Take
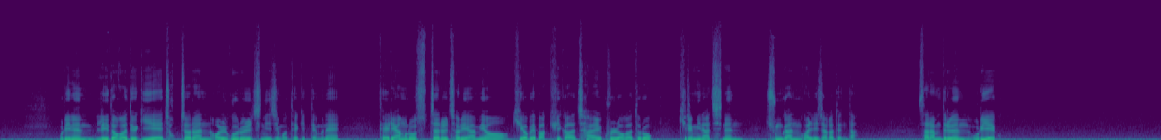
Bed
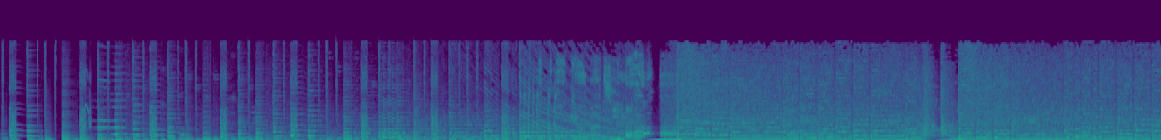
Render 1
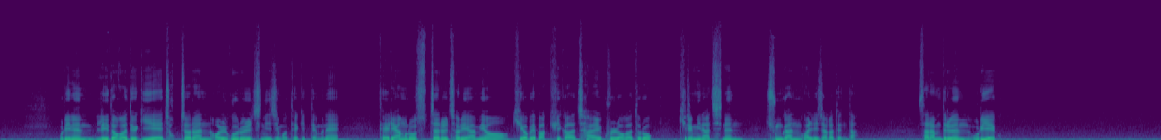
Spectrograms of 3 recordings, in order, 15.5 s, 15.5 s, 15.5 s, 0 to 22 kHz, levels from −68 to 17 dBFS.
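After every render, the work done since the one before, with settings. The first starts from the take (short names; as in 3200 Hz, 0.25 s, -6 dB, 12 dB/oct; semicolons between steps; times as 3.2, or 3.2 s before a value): de-hum 50 Hz, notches 3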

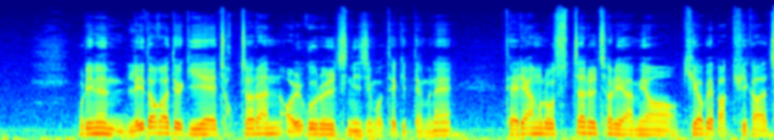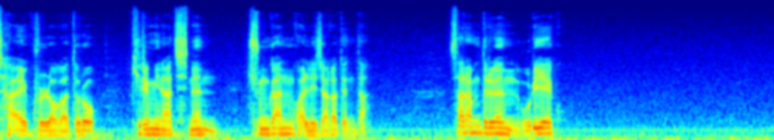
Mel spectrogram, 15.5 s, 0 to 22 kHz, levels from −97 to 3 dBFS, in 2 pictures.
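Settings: noise print and reduce 6 dB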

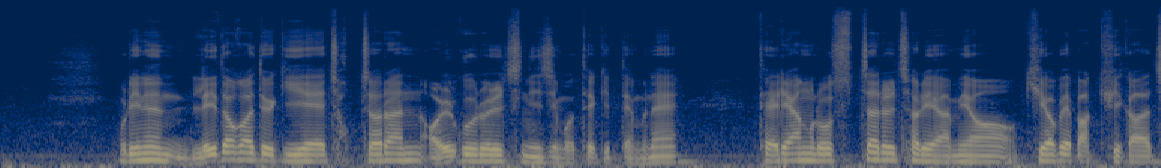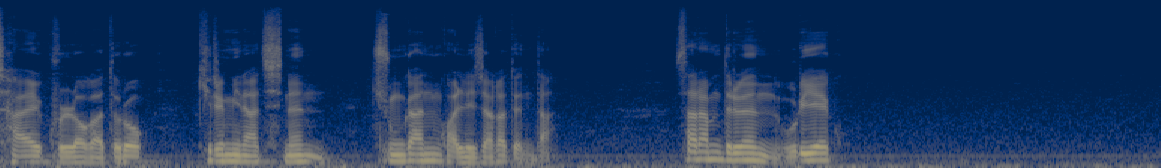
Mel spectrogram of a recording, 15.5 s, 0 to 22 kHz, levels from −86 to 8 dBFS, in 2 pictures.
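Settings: gain -6.5 dB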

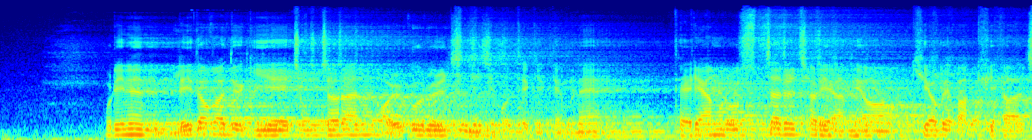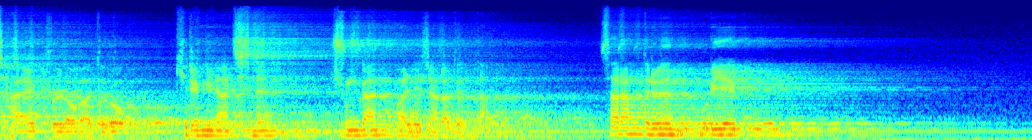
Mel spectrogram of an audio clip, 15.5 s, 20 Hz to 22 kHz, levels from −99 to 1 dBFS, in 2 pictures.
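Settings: split-band echo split 680 Hz, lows 0.33 s, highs 0.119 s, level -8 dB; Schroeder reverb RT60 3.8 s, combs from 31 ms, DRR 5 dB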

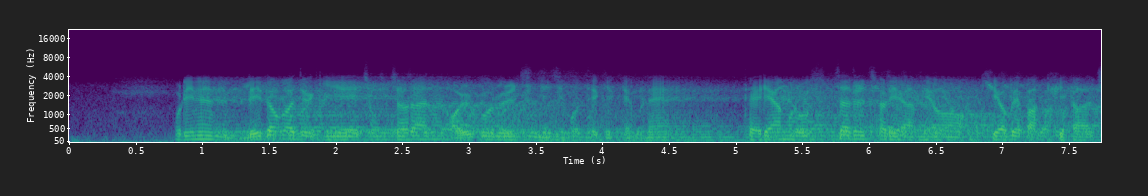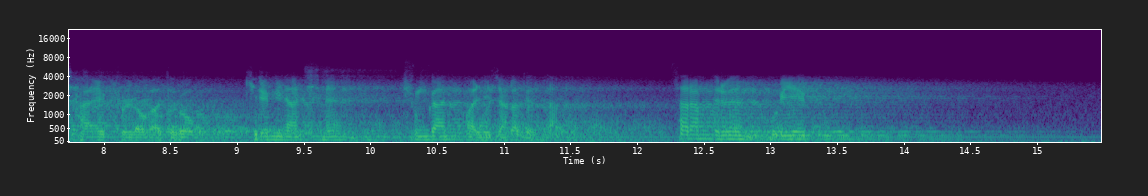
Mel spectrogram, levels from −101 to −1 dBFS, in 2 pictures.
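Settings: elliptic low-pass 2800 Hz, stop band 80 dB; harmonic-percussive split harmonic -8 dB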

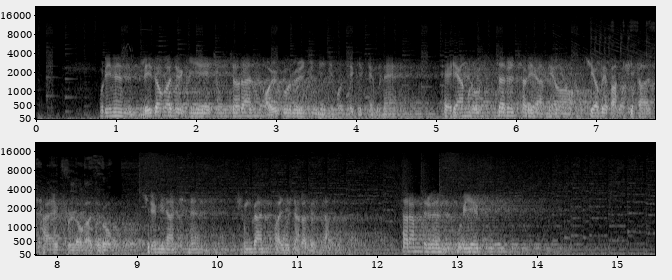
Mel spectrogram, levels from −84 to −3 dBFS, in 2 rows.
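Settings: add bed -30 dB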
